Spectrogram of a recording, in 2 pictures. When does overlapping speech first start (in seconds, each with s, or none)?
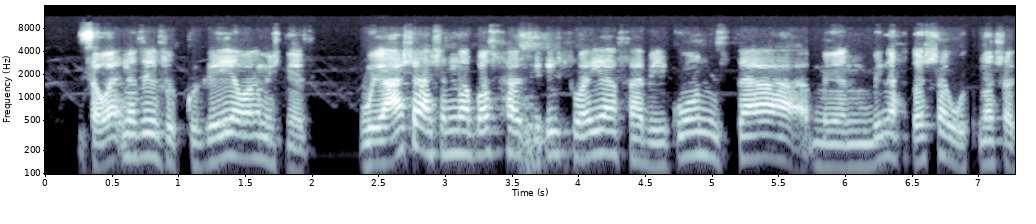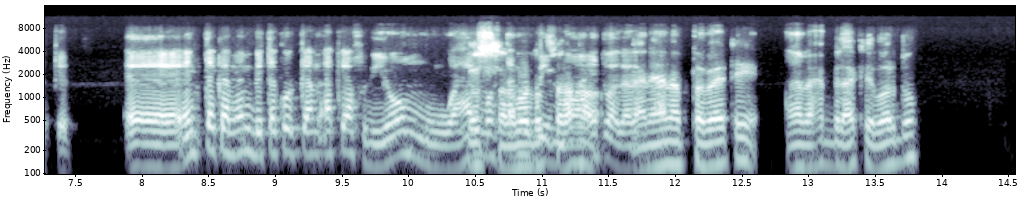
10.4 s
